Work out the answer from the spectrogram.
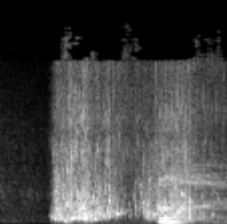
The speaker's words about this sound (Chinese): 我先去洗澡啊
